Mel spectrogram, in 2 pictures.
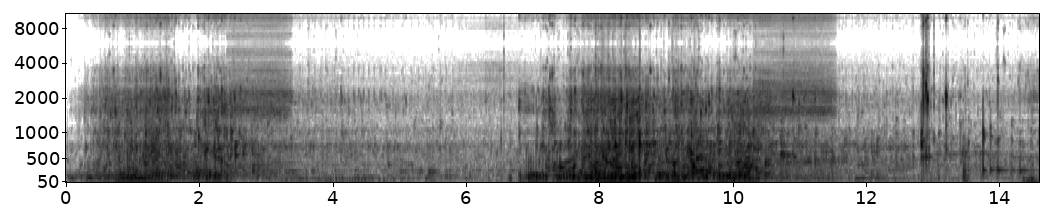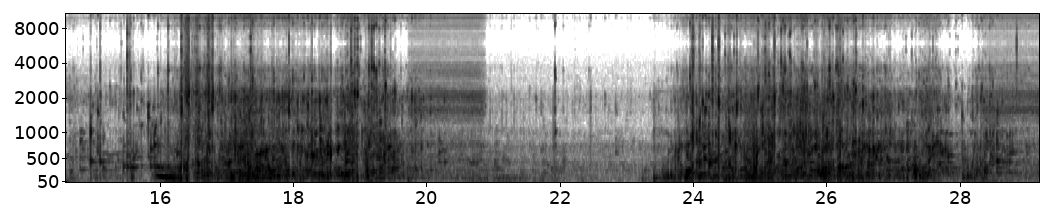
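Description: Scuba diver's exhaled bubbles gurgling out of the regulator, heard underwater: four long bursts roughly seven to eight seconds apart, with quieter pauses between them while the diver breathes in.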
